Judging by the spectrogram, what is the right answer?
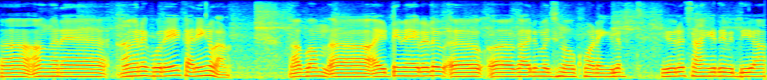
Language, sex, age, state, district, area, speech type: Malayalam, male, 18-30, Kerala, Pathanamthitta, rural, spontaneous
